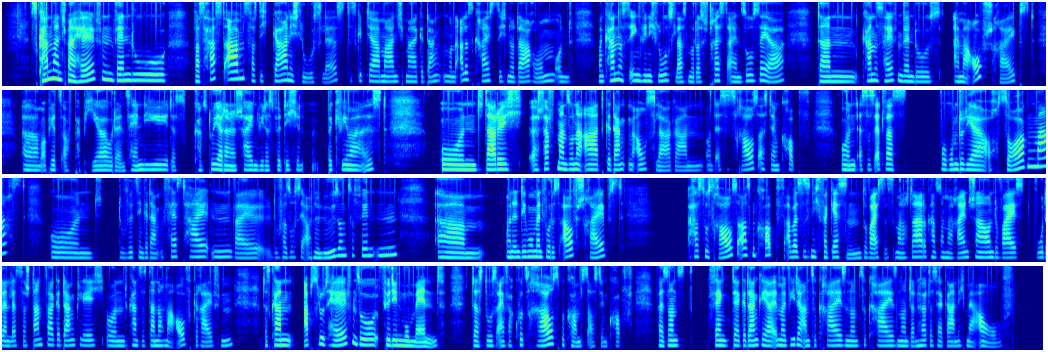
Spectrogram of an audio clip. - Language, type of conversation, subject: German, advice, Wie kann ich zur Ruhe kommen, wenn meine Gedanken vor dem Einschlafen kreisen?
- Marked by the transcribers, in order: distorted speech; tapping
